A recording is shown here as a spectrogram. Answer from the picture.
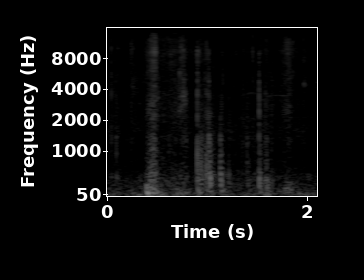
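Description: Faint, scattered crackles of dry pine needles and loose soil as fingers clear around a mushroom in the ground, with near silence in between.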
